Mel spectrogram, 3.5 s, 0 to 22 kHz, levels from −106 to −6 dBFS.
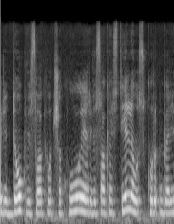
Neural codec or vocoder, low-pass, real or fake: codec, 44.1 kHz, 2.6 kbps, SNAC; 14.4 kHz; fake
